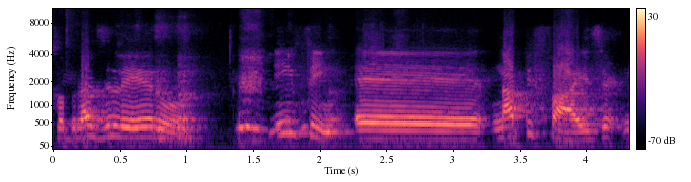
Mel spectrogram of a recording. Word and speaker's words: Pfizer: Como é que fala? – Pfizer. Na Pfizer. – Ah, não é Pfizer? O P é mudo. É, por que colocaram pé então, se ele é mudo?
